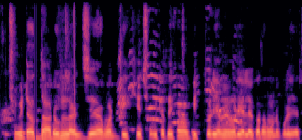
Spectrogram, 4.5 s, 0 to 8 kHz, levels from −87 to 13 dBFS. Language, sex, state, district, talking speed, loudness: Bengali, female, West Bengal, Kolkata, 185 wpm, -14 LUFS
